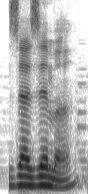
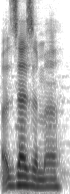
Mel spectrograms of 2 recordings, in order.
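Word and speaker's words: Zezima: He said it's Zimmer. Uh Zimmer.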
